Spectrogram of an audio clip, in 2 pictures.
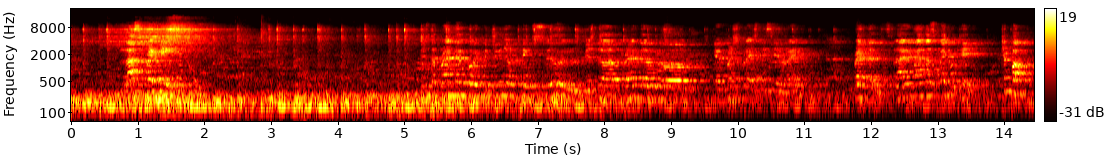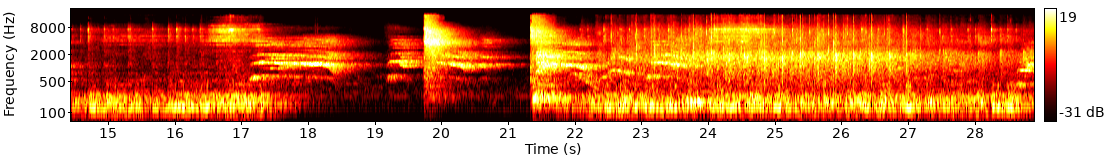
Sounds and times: Music: 0.0s - 19.1s, 21.0s - 28.8s
Speech: 0.8s - 2.8s, 5.2s - 11.1s.

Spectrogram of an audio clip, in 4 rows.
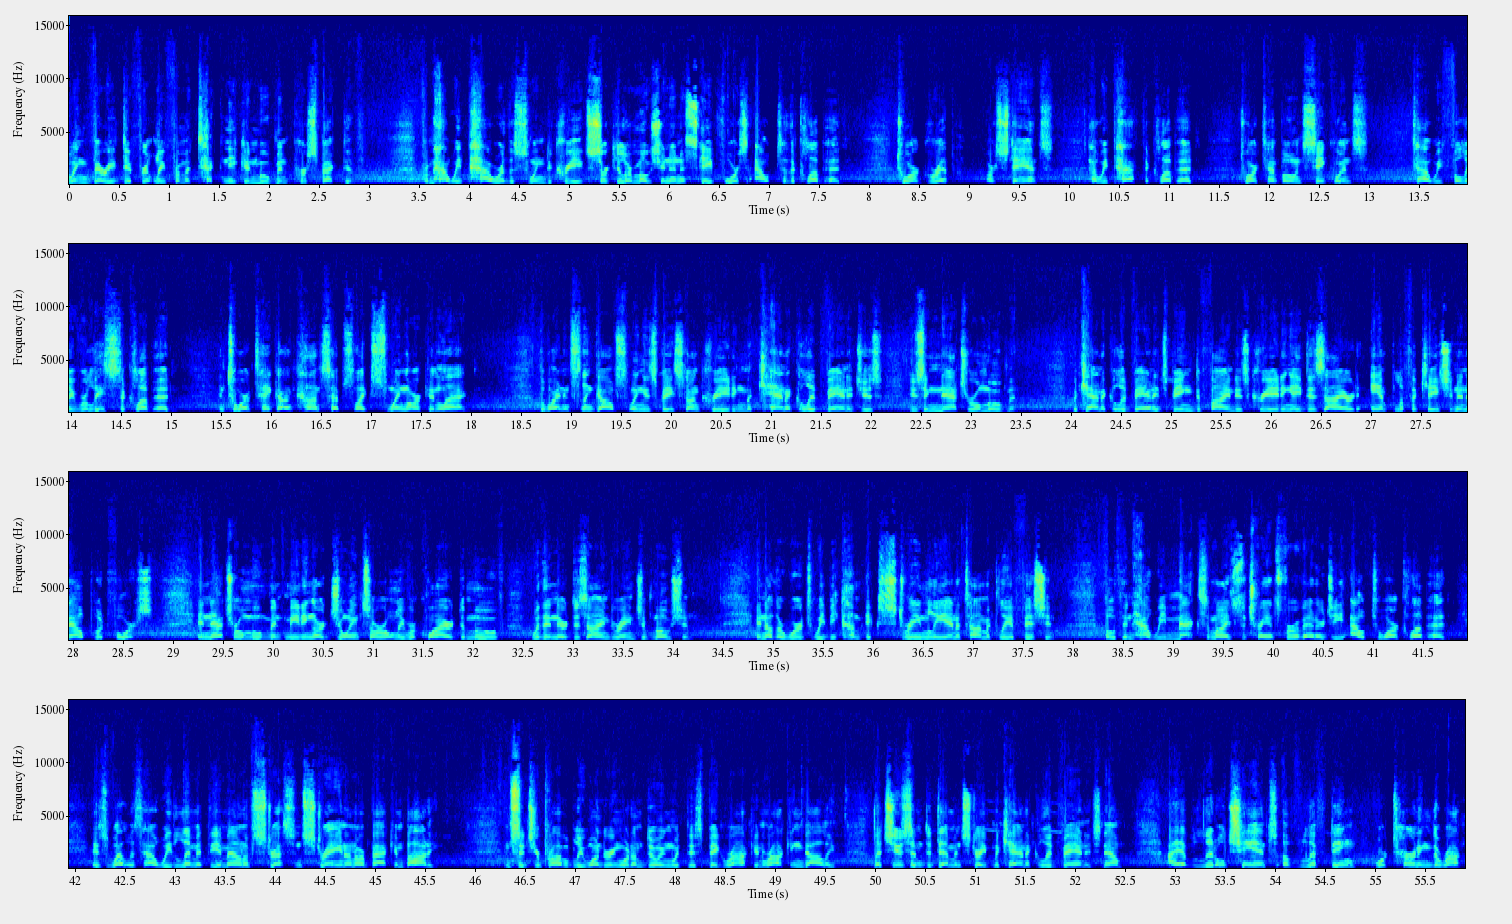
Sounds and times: Speech: 0.0s - 18.0s, 18.6s - 34.2s, 34.8s - 45.6s, 46.2s - 55.9s
Rustling leaves: 0.0s - 55.9s.

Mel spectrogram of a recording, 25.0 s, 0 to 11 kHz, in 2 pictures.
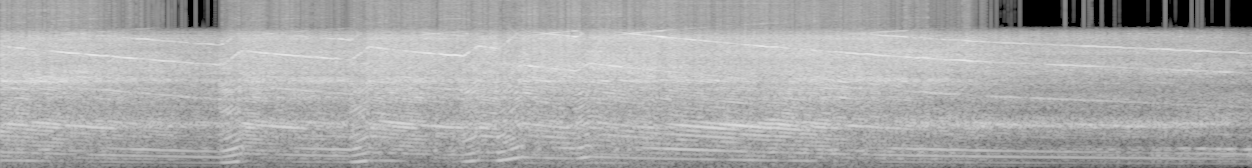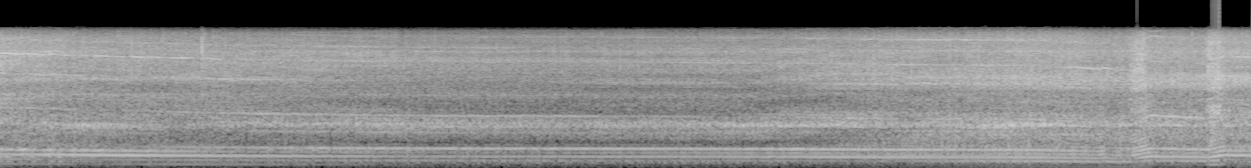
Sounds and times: Medium engine (mid frequency): 0.0s - 25.0s
Vehicle: 0.0s - 25.0s.

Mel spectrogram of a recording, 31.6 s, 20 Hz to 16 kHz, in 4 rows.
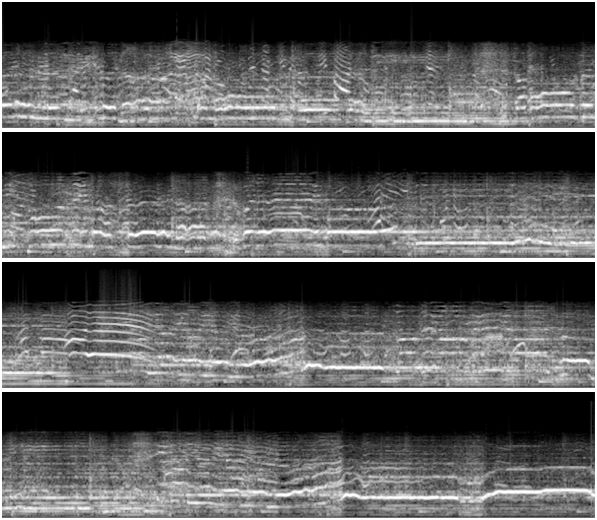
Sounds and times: Music: 0.0s - 31.6s.

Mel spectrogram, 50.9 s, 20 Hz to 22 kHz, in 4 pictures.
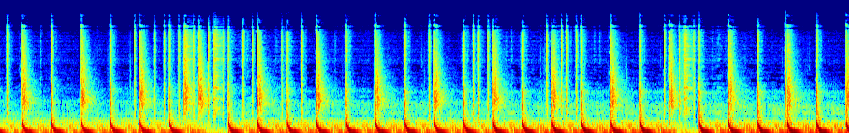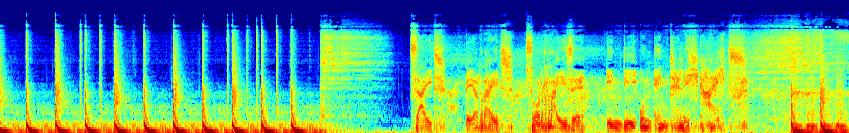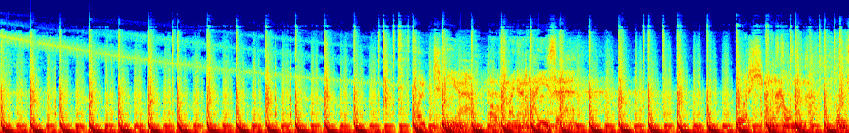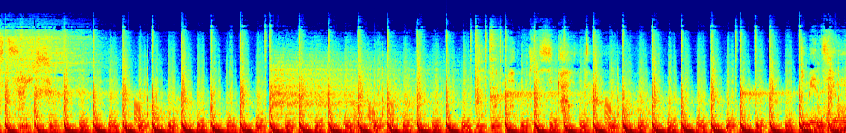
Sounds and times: Music: 0.0s - 50.9s
Speech: 18.9s - 24.0s, 31.7s - 34.5s, 36.5s - 39.1s, 45.6s - 47.6s, 50.2s - 50.9s.

